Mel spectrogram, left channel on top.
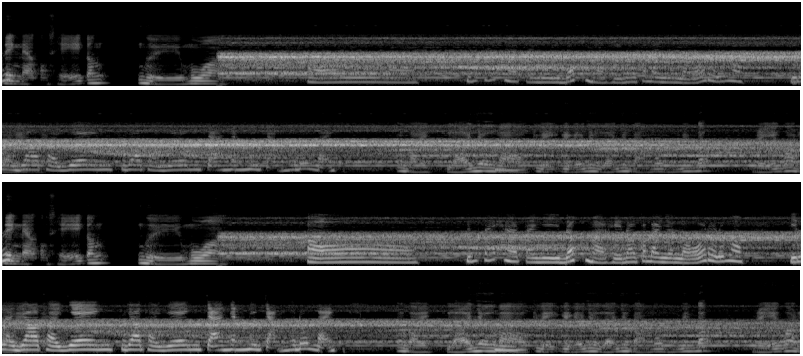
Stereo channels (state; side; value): normal; both; correlation -0.08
